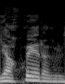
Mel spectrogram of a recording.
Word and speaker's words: 야훼: 보통 히브리 발음은 야훼라 그러죠. 그래서, 수목원교에서는 성경을 읽을 때, 여호와라고 안 읽고, 이제 야훼라고 읽는데, 그 야훼라고 하는 말이, 나는 스스로 있는 자다.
